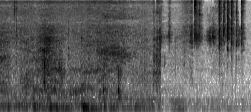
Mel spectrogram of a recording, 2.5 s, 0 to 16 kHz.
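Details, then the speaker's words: Ford F-Series truck with no turn signals: the pulled flasher relay, shaken by hand, gives a loose tinny rattle of broken pieces inside; failed relay is the cause, NAPA EP27L replacement ordered. "Oh yeah, you can hear it. It sounds like everything's busted inside. So I think that's definitely going to be our problem."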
